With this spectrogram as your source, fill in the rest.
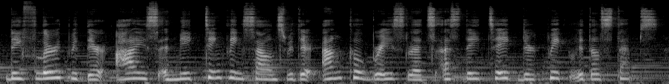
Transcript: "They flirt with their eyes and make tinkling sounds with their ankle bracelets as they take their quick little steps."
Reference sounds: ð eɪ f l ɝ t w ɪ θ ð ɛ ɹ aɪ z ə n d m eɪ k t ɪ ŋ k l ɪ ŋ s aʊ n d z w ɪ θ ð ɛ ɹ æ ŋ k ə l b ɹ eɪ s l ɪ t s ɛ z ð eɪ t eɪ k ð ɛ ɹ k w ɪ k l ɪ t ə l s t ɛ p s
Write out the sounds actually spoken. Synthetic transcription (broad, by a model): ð eɪ f l ɝ t w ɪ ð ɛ ɹ aɪ s ə n d m eɪ k t ɪ ŋ k l ɪ ŋ s aʊ n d s w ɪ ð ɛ ɹ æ ŋ k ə l b ɹ eɪ s l ɪ t s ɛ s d eɪ t eɪ k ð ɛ ɹ k w ɪ k l ɪ t ə l s t ɛ p s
